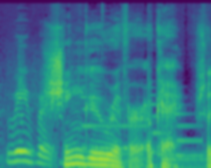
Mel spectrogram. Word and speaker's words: Xingu: The Xingu River. Xingu River. Okay, so even though it's got an X, pronounce it a Xingu River.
